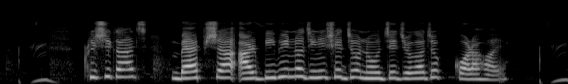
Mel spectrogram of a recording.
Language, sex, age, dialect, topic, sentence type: Bengali, female, <18, Standard Colloquial, agriculture, statement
